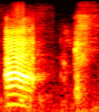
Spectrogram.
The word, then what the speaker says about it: axe: Make sure when you pronounce the word axe, you really get the K. Otherwise, it sounds like you're swearing. So, axe.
